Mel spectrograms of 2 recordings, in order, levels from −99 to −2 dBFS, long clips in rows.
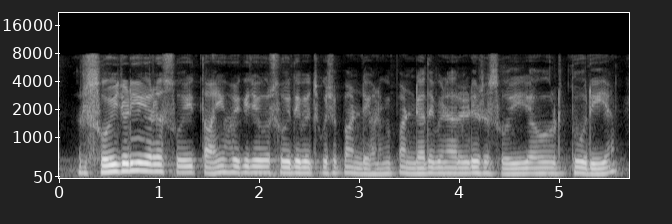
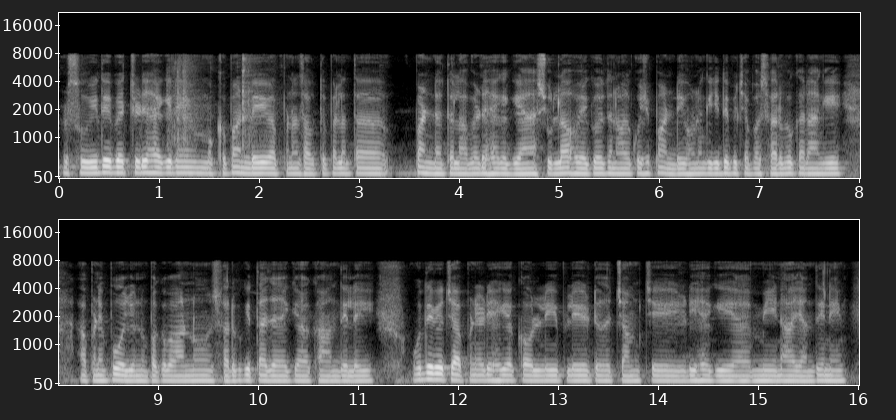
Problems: background sounds at intervals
